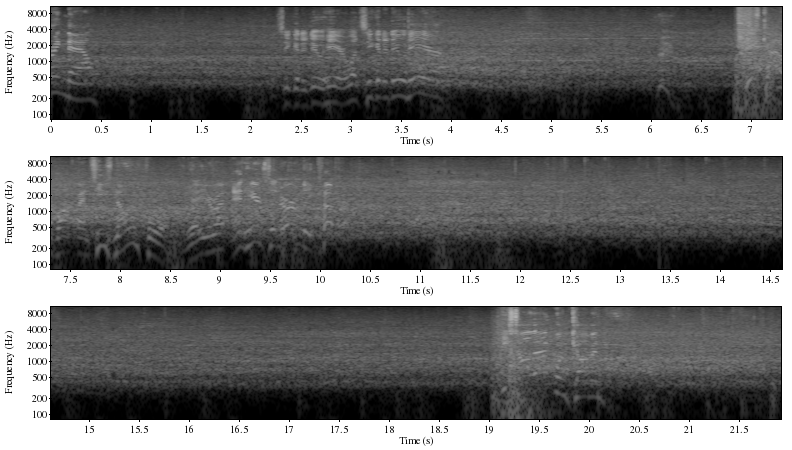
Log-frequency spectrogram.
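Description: A crowd cheers and roars steadily in a large arena.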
